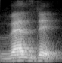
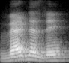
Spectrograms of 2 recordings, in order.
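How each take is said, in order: First: The middle syllable is dropped, leaving two syllables. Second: Every written syllable, including the middle one, is pronounced. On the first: The speaker calls it right. "अब हम इसे बोलेंगे वेंसडे" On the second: The speaker calls it wrong. "जिसे अभी तक हम क्या बोलते थे?"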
